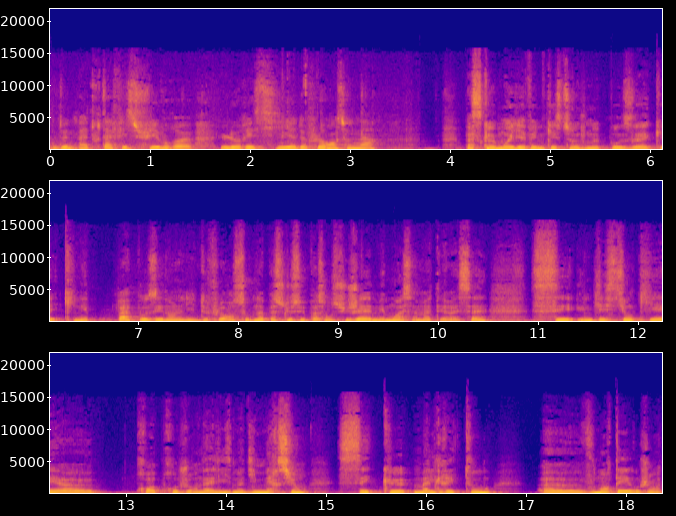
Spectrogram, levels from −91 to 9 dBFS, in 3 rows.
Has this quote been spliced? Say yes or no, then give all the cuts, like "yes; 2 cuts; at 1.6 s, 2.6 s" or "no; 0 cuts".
no; 0 cuts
